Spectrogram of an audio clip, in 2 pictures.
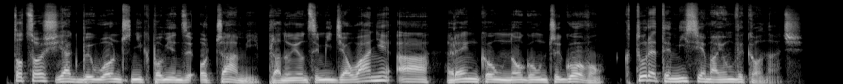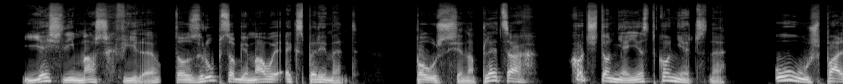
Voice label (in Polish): audiobook cwiczenie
